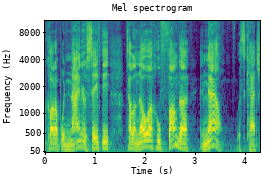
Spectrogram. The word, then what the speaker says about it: Talanoa: up with Niners safety telenoa hufunga and now let's catch up with Steve about his latest q a Steve how's it going it's doing good you pronounced that perfectly talonowa very nice I I try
